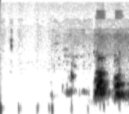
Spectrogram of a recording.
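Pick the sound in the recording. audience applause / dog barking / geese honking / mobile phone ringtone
dog barking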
